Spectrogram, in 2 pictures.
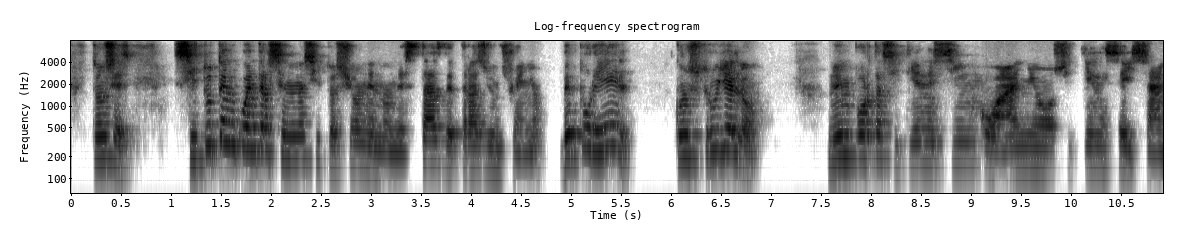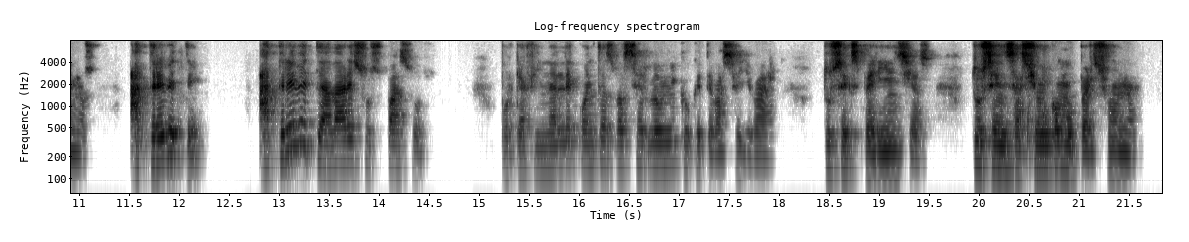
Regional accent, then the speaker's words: Mexico; soy mexicano

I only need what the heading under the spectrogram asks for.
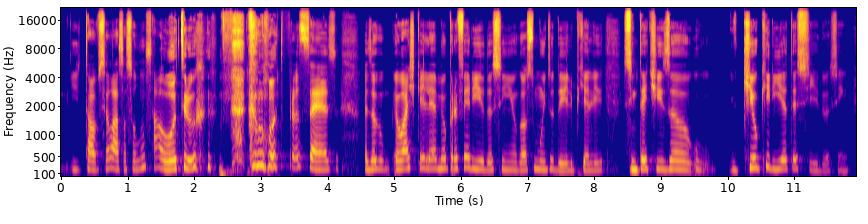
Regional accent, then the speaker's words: Goiânia, Goiás, Brazil; Eu sou, sou de Goiânia, nascido criada, bicho do mato

